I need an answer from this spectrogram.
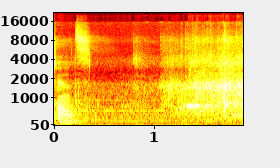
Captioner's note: cheers and applause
